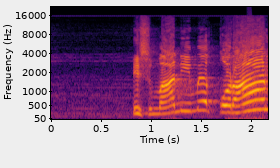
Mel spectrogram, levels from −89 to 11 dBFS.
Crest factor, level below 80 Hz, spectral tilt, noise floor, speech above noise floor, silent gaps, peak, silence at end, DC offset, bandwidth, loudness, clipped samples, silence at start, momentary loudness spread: 10 dB; -50 dBFS; -2.5 dB/octave; -46 dBFS; 37 dB; none; 0 dBFS; 0 s; under 0.1%; 16.5 kHz; -10 LUFS; under 0.1%; 0.8 s; 12 LU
